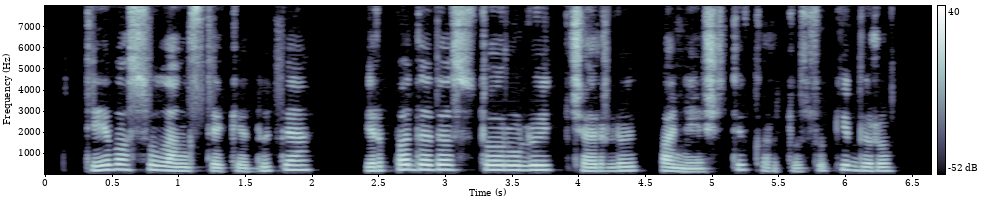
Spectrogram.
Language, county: Lithuanian, Telšiai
